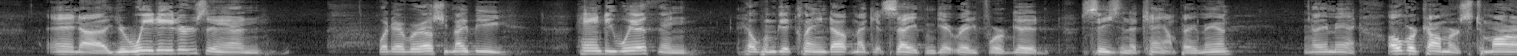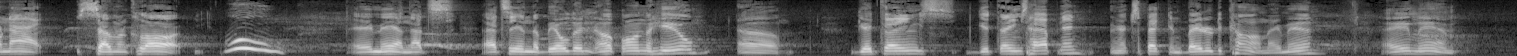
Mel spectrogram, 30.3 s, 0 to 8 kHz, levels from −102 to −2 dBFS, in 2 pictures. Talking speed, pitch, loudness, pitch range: 125 wpm, 135 Hz, -25 LUFS, 125-150 Hz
